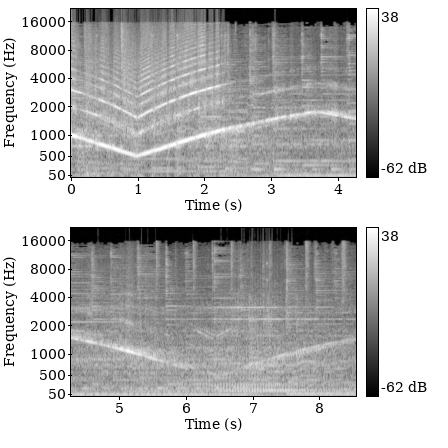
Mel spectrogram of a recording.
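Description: Ambulance siren in a slow wail, its pitch sweeping down and up again every two to three seconds as the ambulance passes close by. It is loudest in the first few seconds.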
